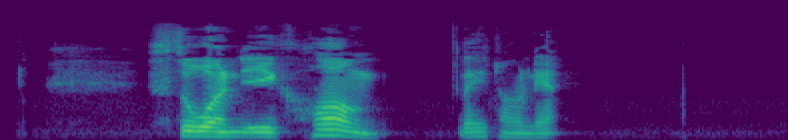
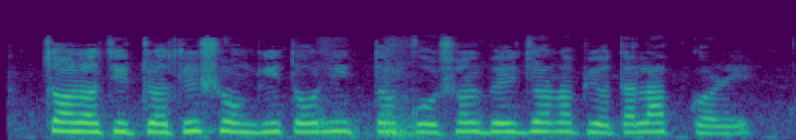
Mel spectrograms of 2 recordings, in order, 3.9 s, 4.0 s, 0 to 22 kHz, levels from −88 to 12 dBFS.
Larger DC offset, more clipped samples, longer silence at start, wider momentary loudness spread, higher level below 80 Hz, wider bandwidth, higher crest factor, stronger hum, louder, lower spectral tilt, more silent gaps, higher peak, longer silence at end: neither; neither; first, 0.75 s vs 0.25 s; first, 18 LU vs 6 LU; second, -70 dBFS vs -52 dBFS; first, 10.5 kHz vs 7.4 kHz; first, 22 dB vs 14 dB; neither; second, -20 LUFS vs -17 LUFS; second, -5 dB/octave vs -6.5 dB/octave; neither; about the same, 0 dBFS vs -2 dBFS; first, 1.15 s vs 0.25 s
